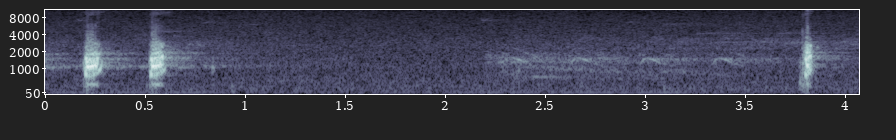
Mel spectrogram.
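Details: Turkeys gobbling on a farm, captured with a Canon G7X camera: two loud broad bursts in quick succession, a soft wavering chatter, then one more sharp burst near the end.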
